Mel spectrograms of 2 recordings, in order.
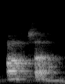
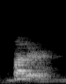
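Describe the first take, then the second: First: British "butter" with a hard T and no final R; crisp British T in "butter"; British accent. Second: American "butter" with a tapped T and sounded R; American accent. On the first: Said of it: "In the U K, they say". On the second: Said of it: "So in the U S, people say". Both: Shown as a demonstration.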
